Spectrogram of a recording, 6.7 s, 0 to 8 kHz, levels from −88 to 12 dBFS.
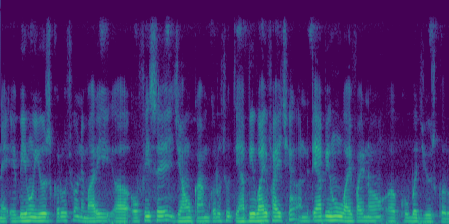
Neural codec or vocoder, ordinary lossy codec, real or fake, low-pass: none; none; real; 7.2 kHz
